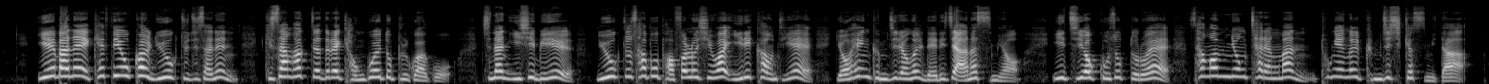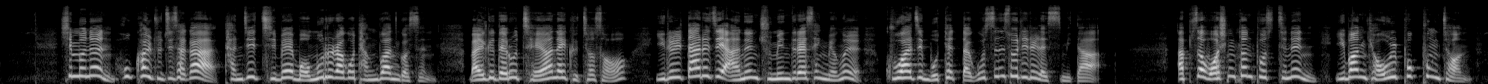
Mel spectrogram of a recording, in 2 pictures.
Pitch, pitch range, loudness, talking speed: 300 Hz, 255-345 Hz, -18 LUFS, 325 characters per minute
